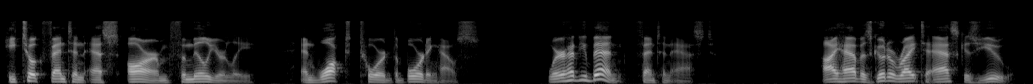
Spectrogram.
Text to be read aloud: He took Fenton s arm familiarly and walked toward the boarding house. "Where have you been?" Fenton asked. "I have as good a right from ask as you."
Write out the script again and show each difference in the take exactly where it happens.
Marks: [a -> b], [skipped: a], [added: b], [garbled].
He took Fenton s arm familiarly and walked toward the boarding house. "Where have you been?" Fenton asked. "I have as good a right [from -> to] ask as you."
